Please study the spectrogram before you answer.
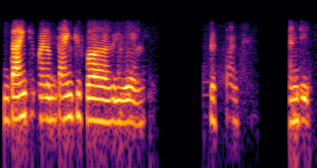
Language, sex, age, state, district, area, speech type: Tamil, female, 30-45, Tamil Nadu, Madurai, urban, conversation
